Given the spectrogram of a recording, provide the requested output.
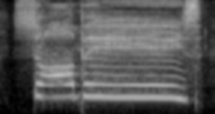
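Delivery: high shouted chant; crowd shout. Acted. Crowd chanting back to the bookstore lady, high and shouting. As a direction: yell it like a whole crowd. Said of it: "Everybody screamed at the top of their lungs".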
